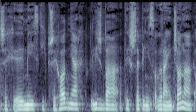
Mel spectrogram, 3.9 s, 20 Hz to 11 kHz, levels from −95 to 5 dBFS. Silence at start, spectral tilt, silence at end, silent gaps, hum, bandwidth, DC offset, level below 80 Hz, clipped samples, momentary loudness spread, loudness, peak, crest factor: 0 s; -5.5 dB/octave; 0 s; none; none; 10.5 kHz; under 0.1%; -44 dBFS; under 0.1%; 7 LU; -16 LUFS; -2 dBFS; 14 dB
